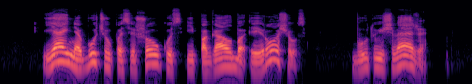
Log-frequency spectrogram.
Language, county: Lithuanian, Klaipėda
